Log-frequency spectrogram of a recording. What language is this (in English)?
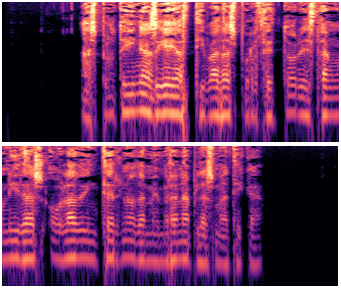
Galician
